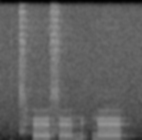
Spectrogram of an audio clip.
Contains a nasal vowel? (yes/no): no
